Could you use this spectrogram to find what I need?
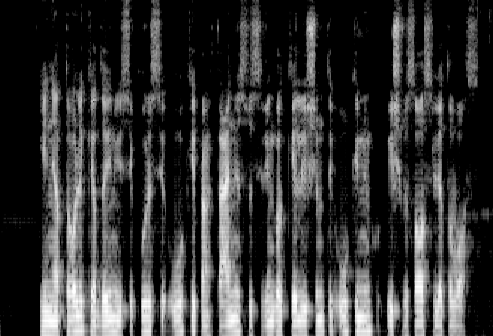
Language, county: Lithuanian, Šiauliai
